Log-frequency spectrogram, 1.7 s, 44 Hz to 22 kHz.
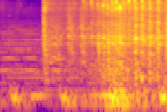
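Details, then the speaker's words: Nissan Pathfinder 4-cylinder electronic diesel with hard-start issue: a second of quiet, then steady cranking that never catches; caused by misadjusted turbocharger actuator, engine starts once actuator is adjusted. "you see engine is cranking but it's not starting the problem with this actuator"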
